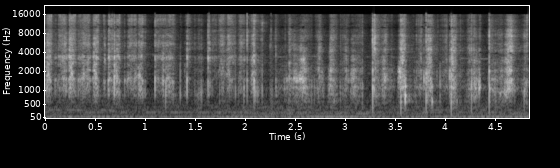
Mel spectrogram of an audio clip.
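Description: A small, empty, hollow white paper cup with a blue pattern is held in the hand while fingertips and nails rub and scratch along its side and rim. The result is a steady, papery rasping with quick, crisp scratches and sharp little clicks, bright in the midrange over a faint low hum.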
